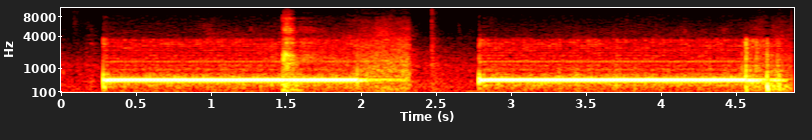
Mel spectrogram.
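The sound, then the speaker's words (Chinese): Ringback tone of a call placed from an iPhone to a coffee shop: two long, steady, mid-pitched tones separated by a short pause, heard alone. “And I can even go look at that Starbucks, and there it is. And let's give him a call.”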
